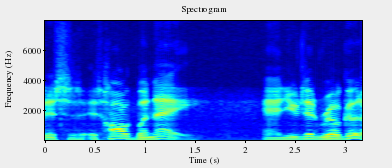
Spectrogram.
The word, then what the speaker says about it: Hogmanay: you said it pretty good it's a the pronunciation is Hogmanay and you did real good on that rich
